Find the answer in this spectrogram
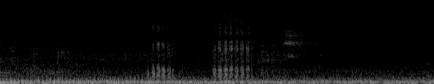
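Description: Two short, pulsing calls from a long-tailed macaque, about a second and a half in and again just after two seconds, with a faint third call soon after, over a steady low rumble.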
